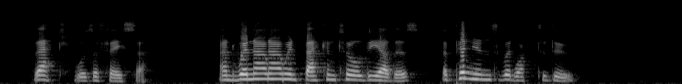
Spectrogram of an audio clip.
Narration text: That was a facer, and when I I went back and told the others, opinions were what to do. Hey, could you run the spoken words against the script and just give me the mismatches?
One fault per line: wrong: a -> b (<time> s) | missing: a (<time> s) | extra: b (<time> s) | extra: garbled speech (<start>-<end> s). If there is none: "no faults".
no faults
